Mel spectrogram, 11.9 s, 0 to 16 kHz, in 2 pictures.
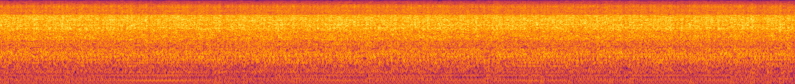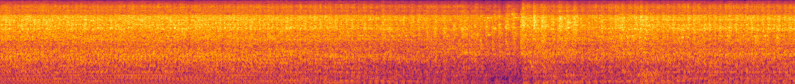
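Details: Roadside-salvaged small single-cylinder lawn mower engine for the Tommy Gun mini bike, after choke on then off; it runs unevenly at a buzzy, slightly irregular pulse near 214 a minute, dipping briefly and never settling smooth, before a spark plug change.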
